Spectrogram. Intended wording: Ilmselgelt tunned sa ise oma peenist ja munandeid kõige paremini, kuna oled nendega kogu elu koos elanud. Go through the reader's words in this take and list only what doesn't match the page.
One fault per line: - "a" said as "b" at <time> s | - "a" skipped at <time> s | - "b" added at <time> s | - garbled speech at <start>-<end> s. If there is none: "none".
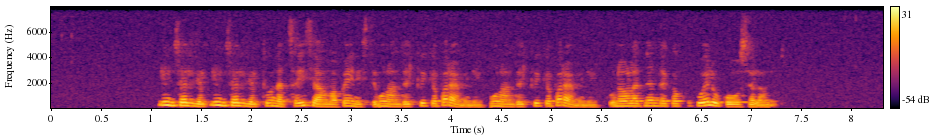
- "ilmselgelt" added at 1.7 s
- "munandeid kõige paremini" added at 4.4 s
